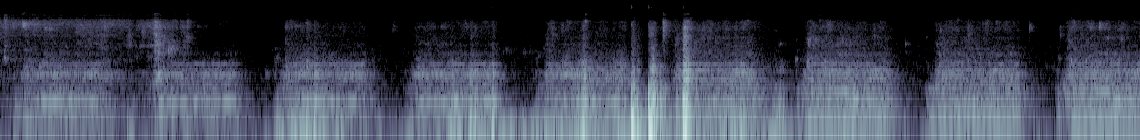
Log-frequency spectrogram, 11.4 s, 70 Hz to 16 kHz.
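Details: Brand-new Whirlpool high-efficiency top-load washer WTW4715EW, installed a day earlier: loud blender-like whirring bursts about every 1.3 s with short gaps, lasting the whole 30+ minute wash cycle; technician called it normal, owner doubts.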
